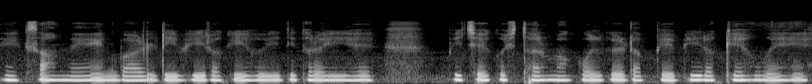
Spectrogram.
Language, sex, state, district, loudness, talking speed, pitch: Hindi, female, Chhattisgarh, Bastar, -13 LUFS, 135 wpm, 200 Hz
